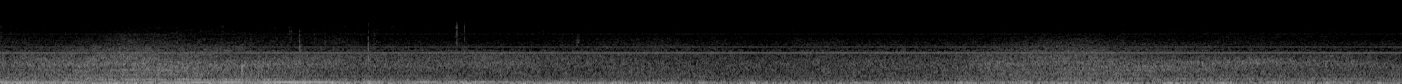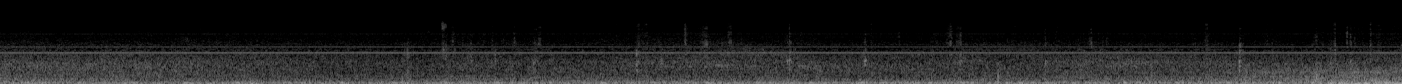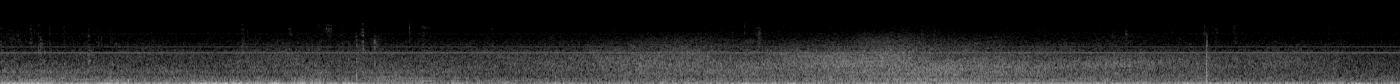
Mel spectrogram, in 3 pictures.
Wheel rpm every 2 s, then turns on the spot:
0, 0, 0, 0, 0, 0, 0, 0, 0, 0, 0, 0, 0, 0, 0, 0, 0, 0, 0, 0, 0.
none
